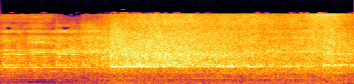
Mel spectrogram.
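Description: Electronic ident music for a TV news sports segment, with a loud rushing whoosh that swells in about a second in.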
